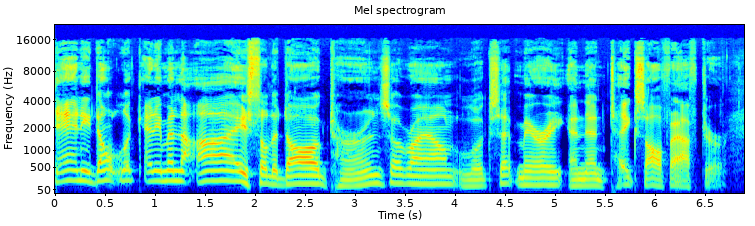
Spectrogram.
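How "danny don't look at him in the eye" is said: play-acted screaming, pitched very high. Recounting a dog attack, a woman on a hill warns a boy; retelling a scream. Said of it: "Mary's screaming over on the hill saying".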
